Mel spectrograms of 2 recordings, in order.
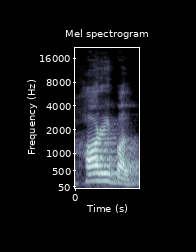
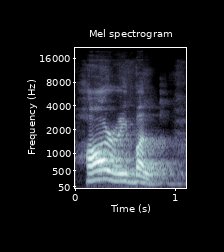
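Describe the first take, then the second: First: Said in the usual way. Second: हॉरिबल drawn out in parts, loud first beat; teacher breaking up हॉरिबल for learners; split into syllables. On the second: Shown as a demonstration. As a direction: sound out हॉरिबल loudly, beat by beat. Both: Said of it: "इन सबको एक बार में".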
